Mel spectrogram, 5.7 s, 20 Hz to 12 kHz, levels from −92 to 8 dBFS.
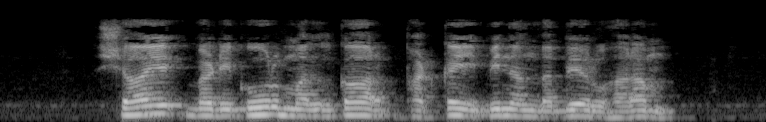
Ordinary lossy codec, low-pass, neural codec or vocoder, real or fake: AAC, 48 kbps; 7.2 kHz; none; real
